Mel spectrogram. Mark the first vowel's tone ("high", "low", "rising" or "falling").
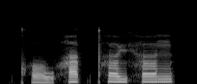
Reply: low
